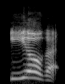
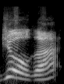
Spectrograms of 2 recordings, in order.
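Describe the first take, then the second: First: The word starts with a vowel i sound. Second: The word starts with a consonant y sound. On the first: The speaker calls it wrong. "tú no dices" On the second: The speaker calls it right. "ahí sí suena como consonante"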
